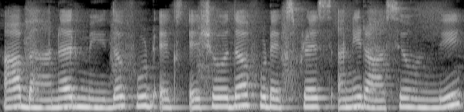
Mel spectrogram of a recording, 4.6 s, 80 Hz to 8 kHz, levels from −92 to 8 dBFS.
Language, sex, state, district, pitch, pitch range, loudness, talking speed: Telugu, female, Andhra Pradesh, Sri Satya Sai, 230 Hz, 215-240 Hz, -14 LUFS, 140 wpm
